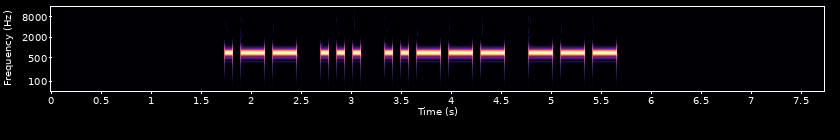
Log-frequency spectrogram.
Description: Morse code, heard as a keyed tone, about 15 wpm, 700 Hz. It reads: WS2O
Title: USA Call Signs - 4 Characters - Repeated 3x - 15wpm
